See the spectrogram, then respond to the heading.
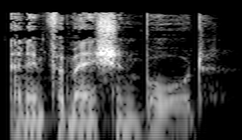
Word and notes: an information board: British English

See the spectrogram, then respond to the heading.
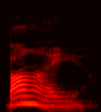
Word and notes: buy: British English

